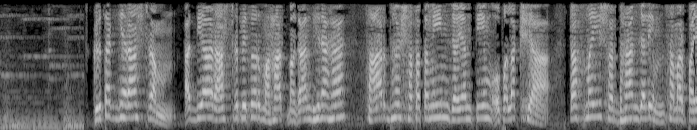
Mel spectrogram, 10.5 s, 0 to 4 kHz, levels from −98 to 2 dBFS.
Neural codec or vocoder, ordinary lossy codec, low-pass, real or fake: none; AAC, 16 kbps; 3.6 kHz; real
